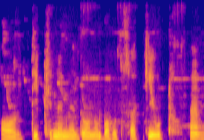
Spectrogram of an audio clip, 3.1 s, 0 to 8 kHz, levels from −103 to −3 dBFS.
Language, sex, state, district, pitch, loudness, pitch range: Hindi, male, Bihar, Jahanabad, 120 Hz, -17 LUFS, 120-130 Hz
